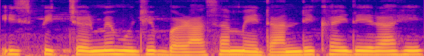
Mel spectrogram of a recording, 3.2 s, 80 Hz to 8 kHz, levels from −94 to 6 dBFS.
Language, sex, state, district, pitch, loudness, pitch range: Hindi, female, Uttar Pradesh, Hamirpur, 185 Hz, -11 LUFS, 175-190 Hz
